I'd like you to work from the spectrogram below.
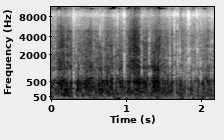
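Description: A wrapped package containing a cartridge is ripped open, giving a busy stream of crinkling, crackling and tearing noises in uneven bursts, moderately loud and without talk.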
